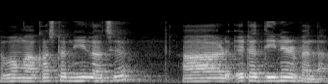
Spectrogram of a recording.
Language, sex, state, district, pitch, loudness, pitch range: Bengali, male, West Bengal, Paschim Medinipur, 165 Hz, -13 LUFS, 150-175 Hz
